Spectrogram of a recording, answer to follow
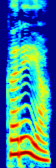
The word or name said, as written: ಖರೆಯ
